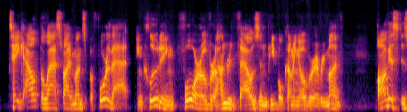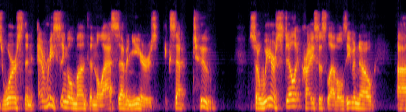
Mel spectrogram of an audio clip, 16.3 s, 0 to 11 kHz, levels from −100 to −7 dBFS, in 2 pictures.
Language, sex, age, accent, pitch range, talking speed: English, male, 40-59, American, 115-140 Hz, 155 wpm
